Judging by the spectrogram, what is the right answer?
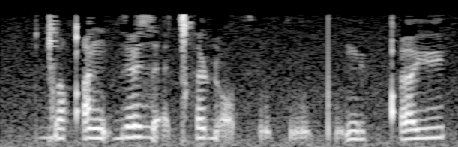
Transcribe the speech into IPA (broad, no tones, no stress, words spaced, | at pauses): ɡ͡ǀuqʼɛŋṵd̪ø zɛ̰ ǀʰœɖɔ̰ t̪ʰṵkṵ pʼṵmyp qʼy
